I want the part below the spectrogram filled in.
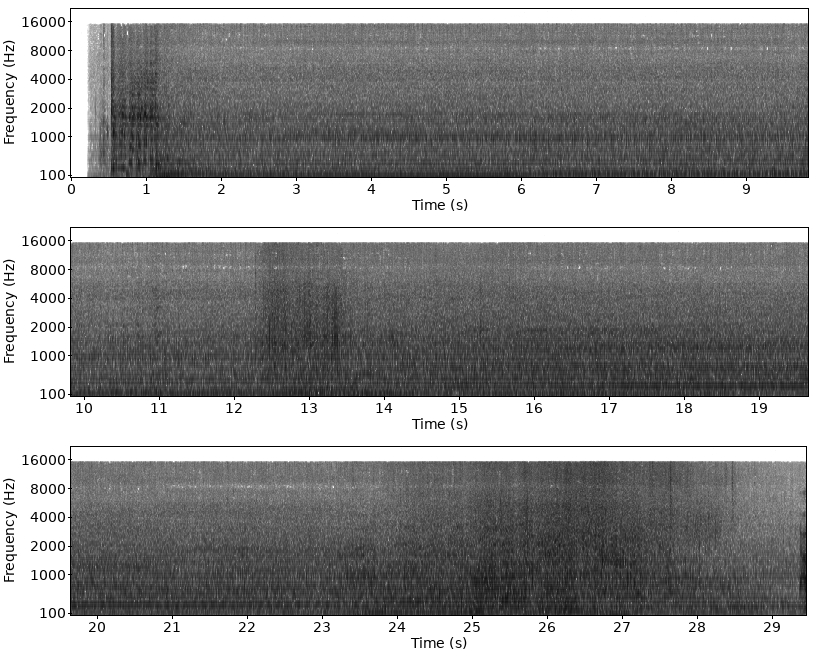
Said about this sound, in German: klingt wirklich nach Gas geben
